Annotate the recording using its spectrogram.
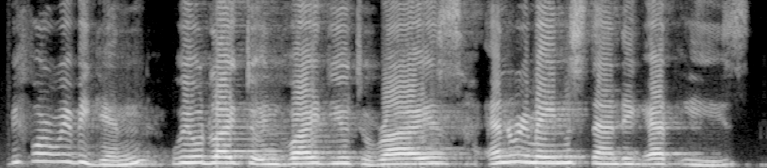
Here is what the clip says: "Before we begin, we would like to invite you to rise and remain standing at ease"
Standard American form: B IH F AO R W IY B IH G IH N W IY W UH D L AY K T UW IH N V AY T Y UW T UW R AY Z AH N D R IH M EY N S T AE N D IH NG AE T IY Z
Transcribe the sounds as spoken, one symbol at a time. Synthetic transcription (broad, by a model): B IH F AO R W IY B IH G IH N W IY W UH D L AY K T UW IH N V AY T Y UW T UW R AY Z AH N D R IH M EY N S T AE N D IH NG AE T IY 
